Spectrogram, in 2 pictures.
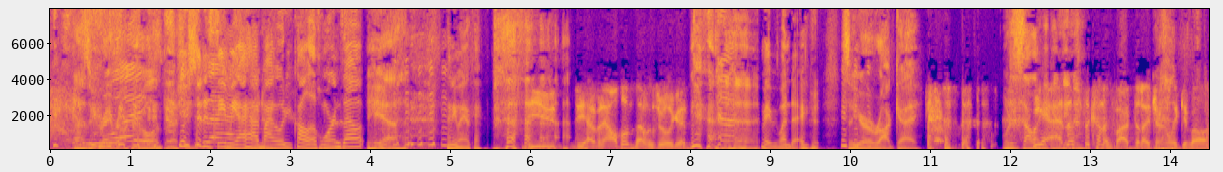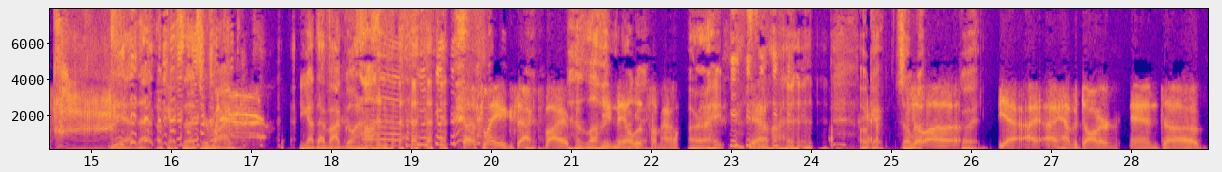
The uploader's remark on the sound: One of our listeners is on the phone.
